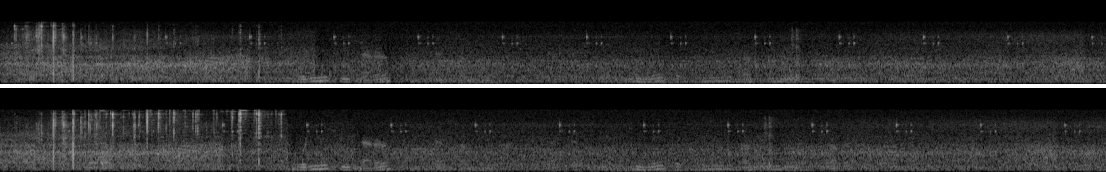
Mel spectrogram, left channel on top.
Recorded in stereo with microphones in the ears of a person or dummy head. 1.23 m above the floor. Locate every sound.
0.1 s keys jangling: 55° left (ahead or behind); by 2.9 s 70° right (ahead or behind)
3.0 s a man speaking: 20° right (ahead or behind)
